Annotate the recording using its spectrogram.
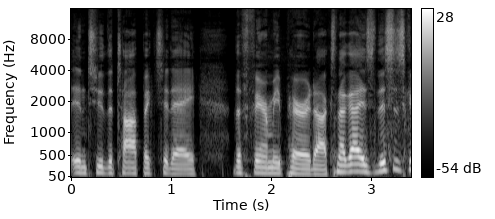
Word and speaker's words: Fermi: There's one not too far from us here in Chicago, mm-hmm, called the Fermi Accelerator. – Yeah. And you said it right. Fermi. I say Fermi all the time. Fermi Lab. It's Fermi Lab.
